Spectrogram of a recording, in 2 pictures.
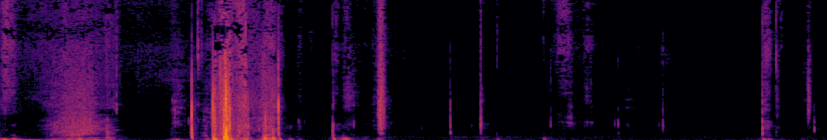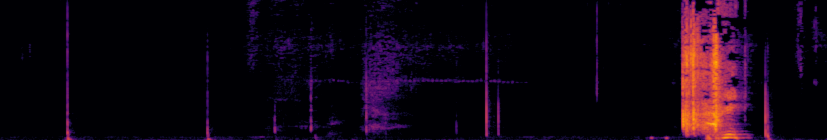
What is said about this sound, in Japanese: ペットシーツを引いて、写真を撮りたいと思います。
